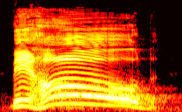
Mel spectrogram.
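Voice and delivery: high, loud, indignant proclamation; hammed-up furious shout; wrathful outburst. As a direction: cry it out like an offended commander. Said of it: "Naaman was wroth. He was mad".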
